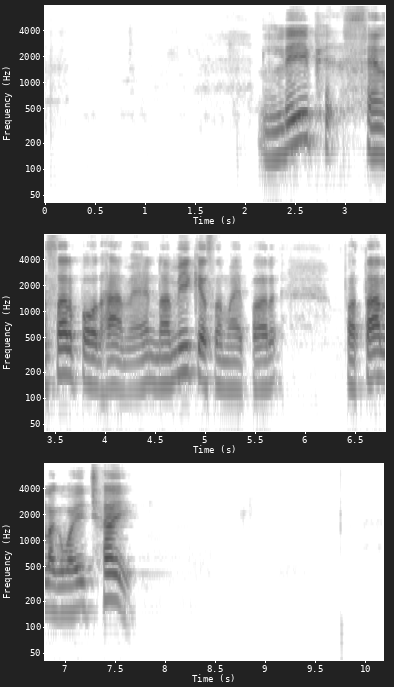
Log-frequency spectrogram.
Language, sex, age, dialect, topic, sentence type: Magahi, male, 56-60, Western, agriculture, statement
